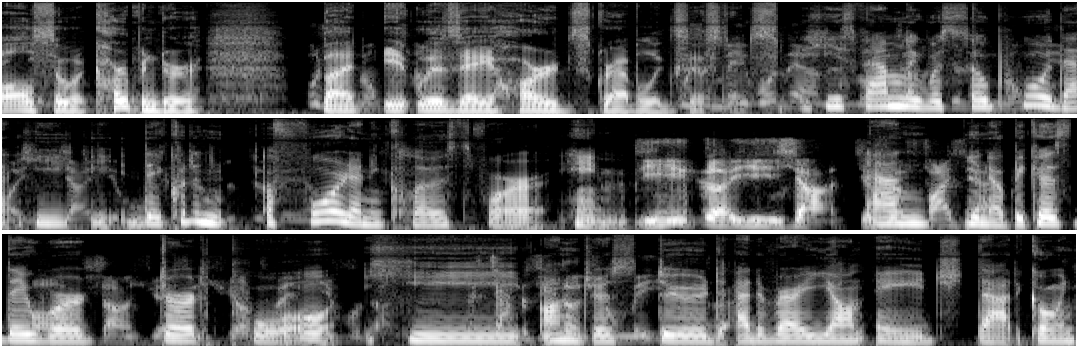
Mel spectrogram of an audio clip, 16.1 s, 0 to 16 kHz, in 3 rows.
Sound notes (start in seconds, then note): 8.7 speaking Mandarin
